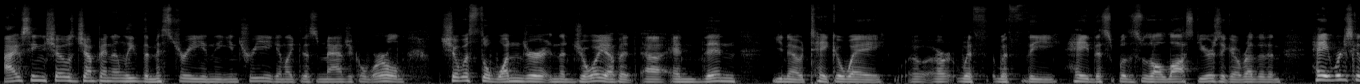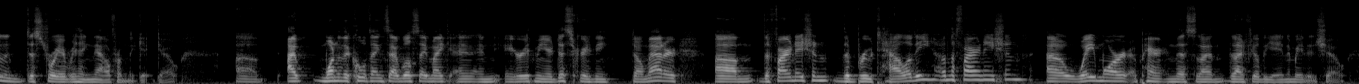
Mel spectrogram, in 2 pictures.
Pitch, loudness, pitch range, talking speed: 130 Hz, -33 LUFS, 120-150 Hz, 230 wpm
